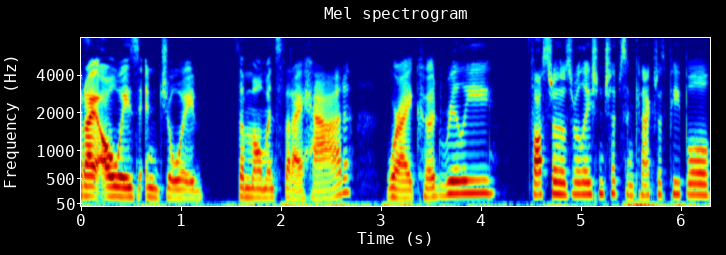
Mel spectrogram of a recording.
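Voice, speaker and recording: At a moderate pace, a woman with an American accent speaks in a plain, everyday voice at a medium pitch with ordinary pitch variation, on a very clean recording with a silent background. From US West, southern California desert. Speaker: university lecturer. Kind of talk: casual interview.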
